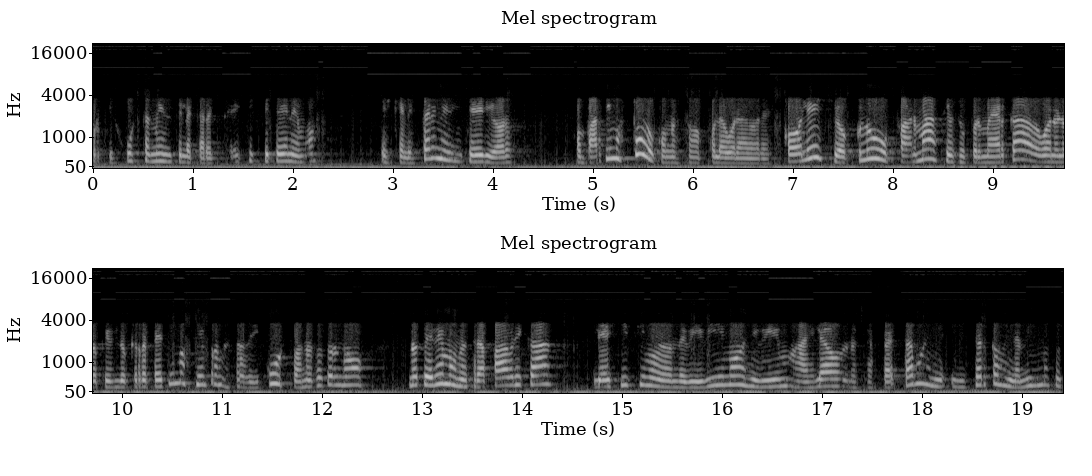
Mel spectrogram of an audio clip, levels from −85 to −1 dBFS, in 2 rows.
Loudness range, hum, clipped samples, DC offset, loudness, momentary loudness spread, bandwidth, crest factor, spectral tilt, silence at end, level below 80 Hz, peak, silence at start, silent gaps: 4 LU; none; under 0.1%; under 0.1%; -33 LUFS; 10 LU; over 20 kHz; 18 dB; -6 dB/octave; 0 s; -46 dBFS; -16 dBFS; 0 s; none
